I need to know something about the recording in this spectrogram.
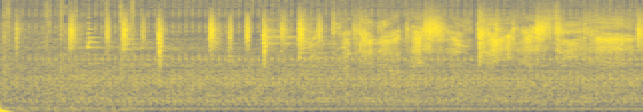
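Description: Quiet crackle and hiss with a faint steady low hum.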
